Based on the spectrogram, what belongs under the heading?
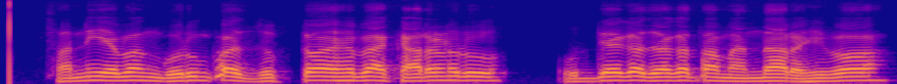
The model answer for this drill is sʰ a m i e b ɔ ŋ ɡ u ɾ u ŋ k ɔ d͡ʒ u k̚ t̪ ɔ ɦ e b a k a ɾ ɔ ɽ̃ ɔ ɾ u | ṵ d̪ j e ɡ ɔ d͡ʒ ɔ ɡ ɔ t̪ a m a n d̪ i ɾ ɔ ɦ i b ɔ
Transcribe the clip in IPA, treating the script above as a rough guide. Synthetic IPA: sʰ a n i e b ɔ ŋ ɡ u ɾ u ŋ k ɔ d͡ʒ u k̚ t̪ ɔ ɦ e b a k a ɾ ɔ ɽ̃ ɔ ɾ u | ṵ d̪ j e ɡ ɔ d͡ʒ ɔ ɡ ɔ t̪ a m a n d̪ a ɾ ɔ ɦ i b ɔ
